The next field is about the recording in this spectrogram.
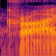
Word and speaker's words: Kry: Alex is now a talent partner and technical recruiter at Cry. Cry is spelled K-R-Y and is Europe's largest medical provider via app.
